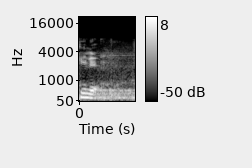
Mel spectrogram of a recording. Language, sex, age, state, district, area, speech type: Bodo, female, 60+, Assam, Chirang, rural, read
